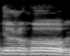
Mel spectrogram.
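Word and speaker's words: جرهم: Nah, namanya itu Jurhum ya, yaitu cara bacanya jimnya doma ya, lalu ro-nya sukun, jur gitu ya. Lalu ha yang doma, hu ya, lalu apa mim ya.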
